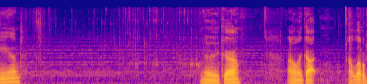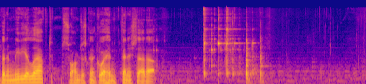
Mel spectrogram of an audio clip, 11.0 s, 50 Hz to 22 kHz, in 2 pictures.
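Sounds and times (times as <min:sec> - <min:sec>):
liquid pouring: 0:00.4 - 0:03.6
glass beaker clinking: 0:08.6 - 0:09.6.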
